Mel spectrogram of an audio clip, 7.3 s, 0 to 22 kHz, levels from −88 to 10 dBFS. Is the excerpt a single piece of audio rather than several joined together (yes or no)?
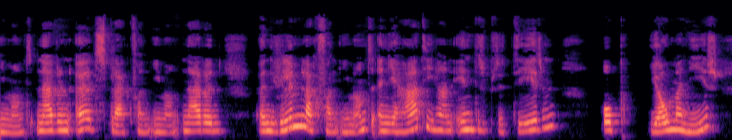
yes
